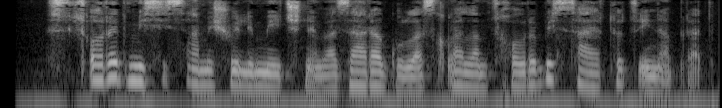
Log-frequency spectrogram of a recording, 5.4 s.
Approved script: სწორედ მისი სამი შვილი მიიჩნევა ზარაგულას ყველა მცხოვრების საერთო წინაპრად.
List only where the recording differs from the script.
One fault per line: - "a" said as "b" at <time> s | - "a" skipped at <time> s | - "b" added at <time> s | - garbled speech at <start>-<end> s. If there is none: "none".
none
